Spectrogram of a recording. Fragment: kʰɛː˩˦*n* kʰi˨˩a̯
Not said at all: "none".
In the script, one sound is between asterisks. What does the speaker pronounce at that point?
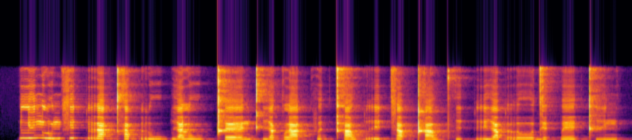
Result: n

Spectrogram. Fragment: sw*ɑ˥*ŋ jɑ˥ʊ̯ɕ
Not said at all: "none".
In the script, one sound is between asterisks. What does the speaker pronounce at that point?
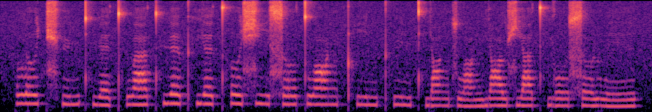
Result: ɑ˧˥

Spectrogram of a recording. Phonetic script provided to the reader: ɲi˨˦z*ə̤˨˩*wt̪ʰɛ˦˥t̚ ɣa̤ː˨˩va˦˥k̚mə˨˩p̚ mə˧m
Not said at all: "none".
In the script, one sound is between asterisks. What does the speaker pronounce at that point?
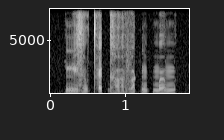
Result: ə̤˨˩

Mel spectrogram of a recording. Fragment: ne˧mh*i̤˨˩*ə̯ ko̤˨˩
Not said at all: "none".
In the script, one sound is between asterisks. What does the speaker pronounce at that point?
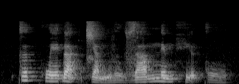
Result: ḭ˧˨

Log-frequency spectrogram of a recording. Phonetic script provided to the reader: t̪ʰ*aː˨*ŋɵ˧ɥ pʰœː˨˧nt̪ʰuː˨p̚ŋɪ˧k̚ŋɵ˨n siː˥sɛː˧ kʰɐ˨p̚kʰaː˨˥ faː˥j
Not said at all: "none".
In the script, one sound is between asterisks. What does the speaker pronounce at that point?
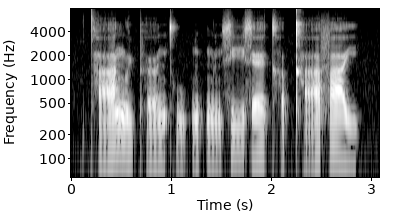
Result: aː˨˥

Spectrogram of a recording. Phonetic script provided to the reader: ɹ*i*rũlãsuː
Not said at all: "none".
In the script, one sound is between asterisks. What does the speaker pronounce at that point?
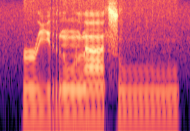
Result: i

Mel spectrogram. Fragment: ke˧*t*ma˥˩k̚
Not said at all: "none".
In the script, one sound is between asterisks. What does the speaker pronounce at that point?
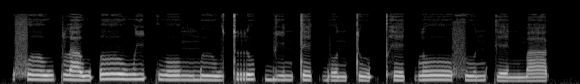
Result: n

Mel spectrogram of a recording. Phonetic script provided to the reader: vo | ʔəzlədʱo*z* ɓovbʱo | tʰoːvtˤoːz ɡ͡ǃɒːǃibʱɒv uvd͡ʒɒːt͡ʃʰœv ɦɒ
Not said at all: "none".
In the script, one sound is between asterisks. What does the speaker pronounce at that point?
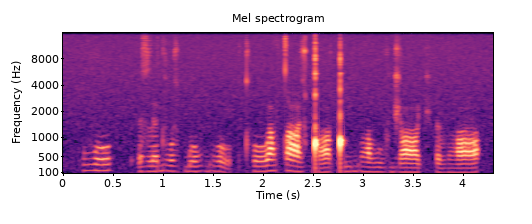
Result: z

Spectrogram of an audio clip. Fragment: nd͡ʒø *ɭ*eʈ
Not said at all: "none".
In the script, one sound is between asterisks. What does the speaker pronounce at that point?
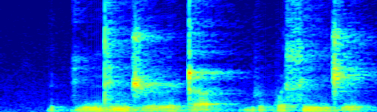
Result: l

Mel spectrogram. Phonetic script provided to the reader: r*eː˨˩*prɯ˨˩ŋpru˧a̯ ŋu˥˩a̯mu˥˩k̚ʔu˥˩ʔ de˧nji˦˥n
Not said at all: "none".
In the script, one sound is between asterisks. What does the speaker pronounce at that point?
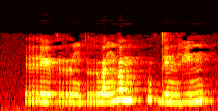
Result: eː˧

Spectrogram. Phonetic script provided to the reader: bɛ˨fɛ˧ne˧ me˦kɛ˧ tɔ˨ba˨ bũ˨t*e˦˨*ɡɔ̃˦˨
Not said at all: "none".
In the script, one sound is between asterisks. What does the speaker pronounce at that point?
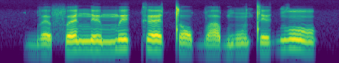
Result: e˨˦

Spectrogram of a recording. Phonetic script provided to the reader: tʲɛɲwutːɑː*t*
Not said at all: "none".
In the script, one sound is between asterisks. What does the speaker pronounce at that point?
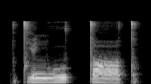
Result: t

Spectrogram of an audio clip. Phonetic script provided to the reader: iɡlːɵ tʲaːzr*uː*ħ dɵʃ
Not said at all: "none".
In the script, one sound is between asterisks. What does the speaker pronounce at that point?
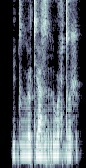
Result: uː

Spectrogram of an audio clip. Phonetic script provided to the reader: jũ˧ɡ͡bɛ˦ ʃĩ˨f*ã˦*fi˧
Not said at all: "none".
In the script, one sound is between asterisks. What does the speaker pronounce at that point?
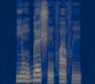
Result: ã˦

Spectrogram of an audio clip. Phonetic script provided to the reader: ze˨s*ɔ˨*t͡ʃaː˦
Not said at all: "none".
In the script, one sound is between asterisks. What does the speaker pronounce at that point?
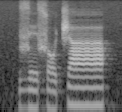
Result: ɔ˨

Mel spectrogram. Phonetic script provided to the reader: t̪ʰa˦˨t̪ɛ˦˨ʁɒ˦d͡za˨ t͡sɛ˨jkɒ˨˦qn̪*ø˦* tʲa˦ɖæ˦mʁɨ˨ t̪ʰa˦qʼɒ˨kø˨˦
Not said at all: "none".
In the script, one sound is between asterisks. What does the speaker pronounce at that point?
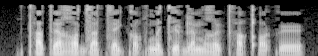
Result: ɛ˦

